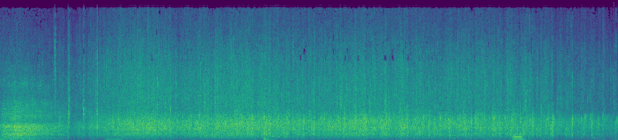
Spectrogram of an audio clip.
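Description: An audience applauds steadily, a dense, sustained wash of clapping that fills the whole stretch at a fairly loud level, with a few faint low murmurs or laughs underneath.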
